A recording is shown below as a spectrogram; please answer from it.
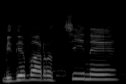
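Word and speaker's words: מדבר צין: 여기에 나와 있는 신광야는 히브리어는 찐입니다. 찐. 그래서 찐광야, 미드바르 찐이라고 해야 됩니다. 발음이 이제 표기를 그렇게 해서 뿐이지. 그래서 미드바르 찐의 가데스에 도착을 한 것을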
